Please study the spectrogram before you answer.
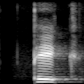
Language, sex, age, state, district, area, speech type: Santali, female, 18-30, West Bengal, Purba Bardhaman, rural, read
